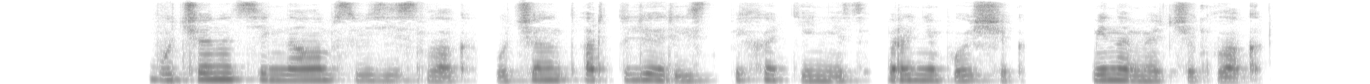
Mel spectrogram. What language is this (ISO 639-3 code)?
chm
